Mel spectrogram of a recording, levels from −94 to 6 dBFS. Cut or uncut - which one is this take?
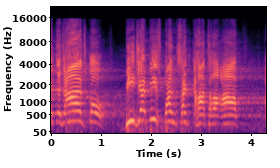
uncut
